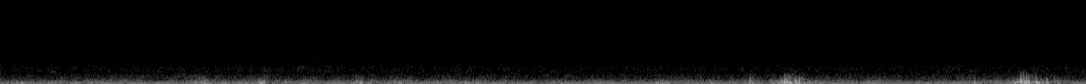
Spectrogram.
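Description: Steady low hum of room noise, with a few soft knocks from the drawing hand and pencil against the table: a couple about two seconds in and the loudest about eight seconds in.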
